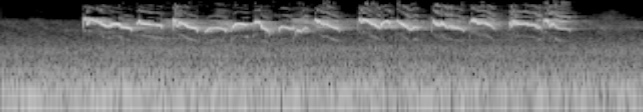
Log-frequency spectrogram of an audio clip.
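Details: A continuous three-second run of sharp, very high, rapidly rising and falling twitters from a Japanese white-eye singing its 'líu' song in the afternoon.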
